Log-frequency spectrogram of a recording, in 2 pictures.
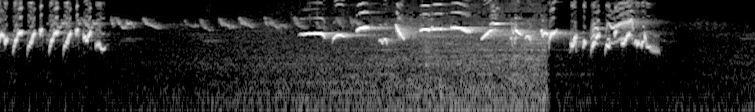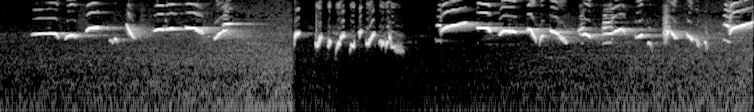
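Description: Songbirds sing loud, quick whistled trills and chirps close by.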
